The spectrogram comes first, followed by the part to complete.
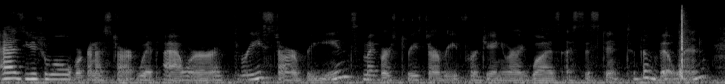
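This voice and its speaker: A soft-spoken woman talks in a room with audible echo. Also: moderate pace, hardly any pauses. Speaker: book youtuber. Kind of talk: casual vlog monologue. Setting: at home upstairs.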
